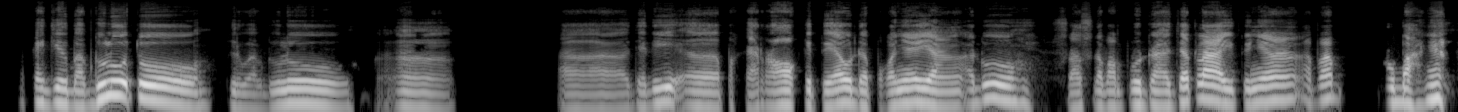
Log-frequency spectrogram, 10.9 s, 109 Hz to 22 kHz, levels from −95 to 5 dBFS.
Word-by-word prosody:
Pakai 170 +1 -7
jilbab 155 -4 -2
dulu 230 +4 +7
tuh, 170 -9 +4 0.2
jilbab 135 -2 -13
dulu. 155 -1 -1 0.4
Heeh, 140 -2 -9 1.0
eee, 130 0 -14
jadi, 150 +5 -5 0.2
eee, 145 -1 -5
pakai 130 -1 -15
rok 150 +1 -2
gitu 155 - -7
ya, 160 - +2
udah 150 -3 -4
pokoknya 150 +5 -1
yang, 155 -4 +2
aduh 190 +1 0 0.3
180° 145 +3 -4
lah 200 -2 +6
itunya, 180 +5 -1
apa, 195 +3 -3 0.4
rubahnya. 170 +3 +1
155 Hz, 125 wpm, -22 LUFS, 145-175 Hz, 1.0 s, dulu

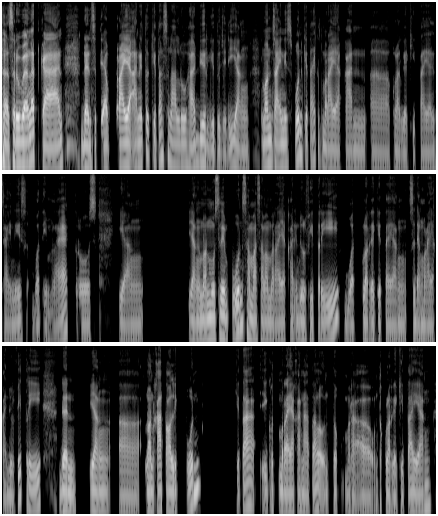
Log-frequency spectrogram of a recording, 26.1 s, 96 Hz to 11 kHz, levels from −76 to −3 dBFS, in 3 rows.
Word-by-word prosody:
seru 110 +1 +9
banget, 115 +6 +10
kan, 90 +1 +8 0.4
dan 95 - +6
setiap 100 -1 +1 0.2
perayaan 105 0 +7
itu 145 +7 -2
kita 125 0 -3
selalu 105 -6 -1
hadir 110 +5 +2
gitu 85 0 -5
jadi 90 +8 -2
yang 85 - -5 0.4
non 105 +2 +3
Chinese 100 0 +2
pun 135 +3 +3
kita - - -3
ikut - - -16
merayakan, 85 -1 -3
eee, 80 -1 -8
keluarga 80 -2 -6
kita 75 - -11
yang 80 0 -6
Chinese 80 +3 -7 0.2
buat - - -8
Imlek 75 +2 -4
terus 80 0 -4 0.5
yang 80 -1 -6 0.9
yang 90 -2 -1
non 90 +1 +1
muslim 95 +1 +3
pun 140 +3 +2
sama-sama 90 - -2
merayakan 85 +1 -5
Idul 85 -1 -2
Fitri 90 - -3
buat 80 0 -5
keluarga 85 -1 -2
kita 75 - -6
yang 80 +1 -6
sedang 80 - -5
merayakan 75 -1 -6
Idul 80 -1 -6
Fitri 110 -6 -2 0.4
dan 90 -2 +3 0.3
yang, 90 -1 +2 0.2
eee, 80 -1 -3 0.2
non 90 0 +4
katolik 95 -1 +3
pun, 150 - +1 0.7
kita - - +1
ikut - - -6
merayakan 85 -1 +1
Natal 80 - -2
untuk - - -6 0.2
mer 85 +1 -6
eee, 80 +1 -3
untuk - - -10
keluarga - - -1
kita 90 - -3
yang 85 +6 -1
90 Hz, 140 wpm, -25 LUFS, 80-100 Hz, 0.9 s, banget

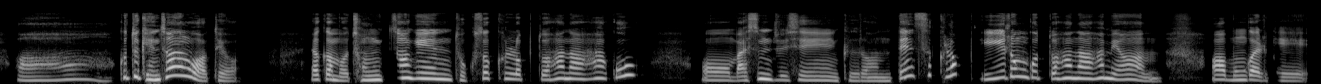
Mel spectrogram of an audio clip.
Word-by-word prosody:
아 190 -1 -7
그것도 340 +2 +2
괜찮은 365 - +5
것 - - +4
같아요. 165 -1 -3 0.7
약간 220 -1 +3
뭐 175 -1 -3
정적인 250 - +3
독서 210 +8 -3
클럽도 235 -4 -4
1 265 +1 +2
하고 285 - -1 0.6
어 195 -1 -3
말씀 190 +8 +2
주신 195 -3 -4
그런 165 -1 -8
댄스 390 +6 0
클럽 445 +6 0 0.2
이런 320 +9 +3
것도 310 -4 -3
1 280 0 +4
하면 225 - -1 0.5
아 225 0 +3
뭔가 210 0 0
이렇게 165 -2 -8
225 Hz, 215 characters per minute, -23 LUFS, 190-275 Hz, 0.7 s, 괜찮은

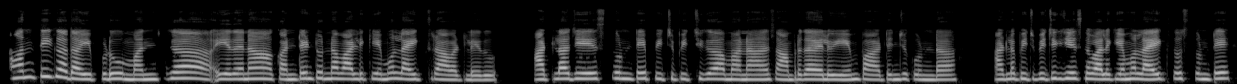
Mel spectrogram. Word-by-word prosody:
అంతే 325 +4 +1
కదా! 315 -6 +3
ఇప్పుడు 245 +3 -2 0.2
మంచిగా 240 +5 +1 0.4
ఏదైనా 250 +1 +2 0.3
కంటెంట్ 255 +4 0
ఉన్న 265 0 +1
వాళ్ళకేమో, 250 0 0
లైక్స్ 240 0 0
రావట్లేదు. 210 -2 -1 0.5
అట్లా 260 +3 +1
జేస్తుంటే 265 0 +1
పిచ్చి, 250 -1 -5
పిచ్చిగా 250 +1 -2 0.2
మన 230 -1 +1 0.3
సాంప్రదాయాలు 225 0 +1
ఏం 225 - 0
పాటించకుండా, 220 -1 -2 0.5
అట్లా 245 +2 0
పిచ్చి, 240 -3 -2
పిచ్చిగా 260 +1 0
చేసే 275 -1 0
వాళ్ళకేమో 240 +1 +2
లైక్స్ 235 +3 +2
వస్తుంటే, 260 0 -1
245 Hz, 120 wpm, -23 LUFS, 230-260 Hz, 0.5 s, కదా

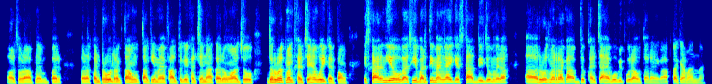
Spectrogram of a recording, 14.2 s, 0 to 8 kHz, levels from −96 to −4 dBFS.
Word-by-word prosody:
और 125 +1 -3
थोड़ा 135 -1 +1
अपने 130 +1 -4
ऊपर 125 +2 -1
अ, 130 0 -5
कंट्रोल 140 +2 +3
रखता 135 +2 +1
हूँ 145 0 +1
ताकि 130 +2 0
मैं 140 0 0
फालतू 130 +1 -1
के 145 0 -1
खर्चे 135 +1 -4
ना 135 +1 0
करूँ 140 +1 +1
और 135 0 +2
जो 140 0 0 0.3
जरूरतमंद 155 +2 +3
खर्चे 145 0 +1
हैं 150 - 0
वही 150 0 +3
कर 130 - 0
पाऊँ। 125 -1 -2 0.4
इस 150 - -5
कारण 165 0 +5
ये 175 +1 +4
होगा 165 -1 +4
कि 170 +1 0
बढ़ती 140 +4 +1
महँगाई 150 0 +1
के 160 +1 0
साथ 150 -1 +1
भी 155 - 0
जो 150 0 -2
मेरा 145 0 +1 0.4
अ, 135 +1 +3
रोज़मर्रा 150 -1 +2
का 150 0 +2
जो 145 +4 -4
खर्चा 135 +3 0
है 140 - +1
वो 140 +1 -2
भी 155 - -4
पूरा 150 -1 0
होता 125 -1 -4
रहेगा, 120 0 -9
आपका 140 +3 -4
क्या 135 -2 -4
मानना 115 -1 -10
है? 115 - -23
140 Hz, 210 wpm, -23 LUFS, 130-150 Hz, 0.4 s, कारण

